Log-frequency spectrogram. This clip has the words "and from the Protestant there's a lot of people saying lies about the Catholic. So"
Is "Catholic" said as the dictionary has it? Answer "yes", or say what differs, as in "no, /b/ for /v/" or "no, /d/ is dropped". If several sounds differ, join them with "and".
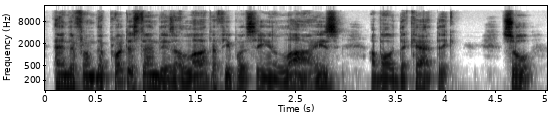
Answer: no, /l/ is dropped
